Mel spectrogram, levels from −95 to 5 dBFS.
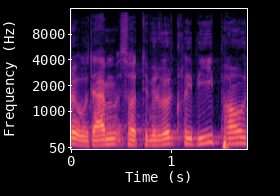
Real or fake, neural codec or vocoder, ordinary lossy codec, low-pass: real; none; none; 14.4 kHz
